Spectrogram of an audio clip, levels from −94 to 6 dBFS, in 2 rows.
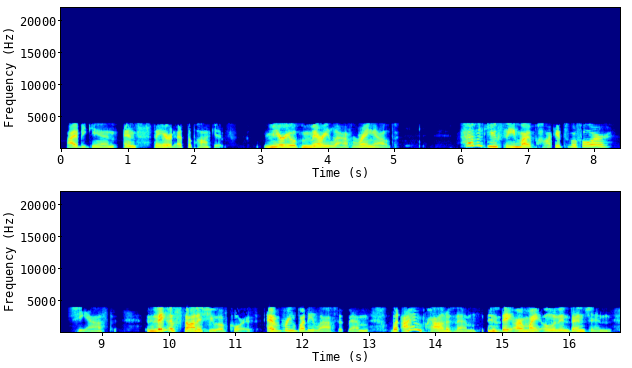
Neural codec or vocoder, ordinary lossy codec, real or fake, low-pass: codec, 16 kHz, 8 kbps, FunCodec, trained on LibriTTS, 25 frames a second; AAC, 16 kbps; fake; 7.2 kHz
